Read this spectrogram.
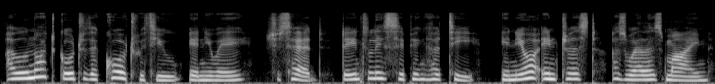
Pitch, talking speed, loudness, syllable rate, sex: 230 Hz, 185 wpm, -16 LUFS, 4.7 syllables/s, female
